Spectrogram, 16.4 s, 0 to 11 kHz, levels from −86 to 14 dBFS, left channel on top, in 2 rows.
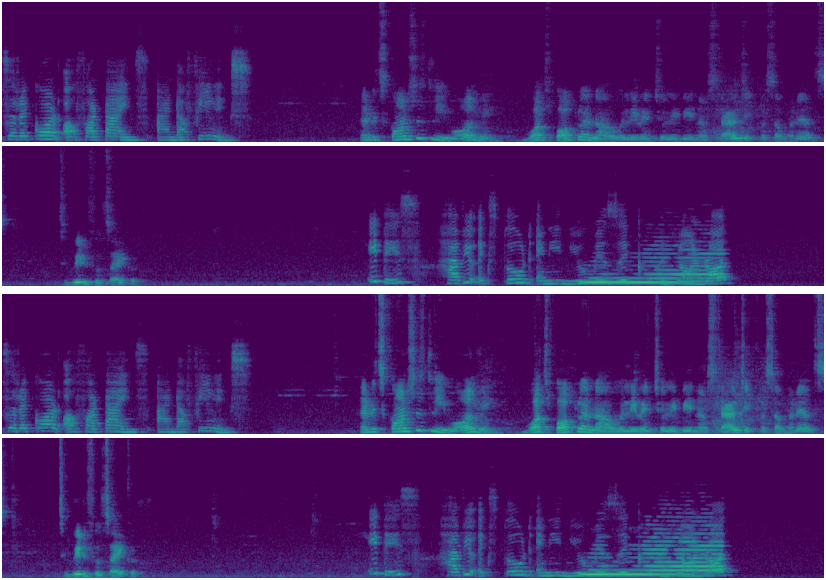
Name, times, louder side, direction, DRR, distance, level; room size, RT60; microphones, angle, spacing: voice 1, 0.0-2.5 11.9-14.5 14.8-15.4, equal, 10° left, 1.2 m, -37 dB
voice 2, 3.6-8.3 8.8-9.6 14.0-15.4, right 3 dB, 60° right, 0.5 m, -30 dB
6.3 x 2.2 x 3.1 m
head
